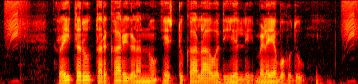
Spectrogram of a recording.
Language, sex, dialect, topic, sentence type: Kannada, male, Mysore Kannada, agriculture, question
